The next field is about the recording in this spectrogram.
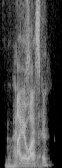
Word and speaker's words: ayahuasca: How do you say that? Echinacea? – Ayahuasca? – Is that it? – Yeah.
